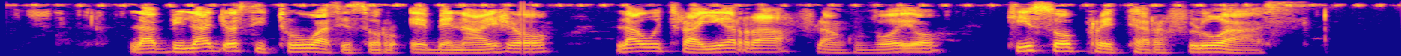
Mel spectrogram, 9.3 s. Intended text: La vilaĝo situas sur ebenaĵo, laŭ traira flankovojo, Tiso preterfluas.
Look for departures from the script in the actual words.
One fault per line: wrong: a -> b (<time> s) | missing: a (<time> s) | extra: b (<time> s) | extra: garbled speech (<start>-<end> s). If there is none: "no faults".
no faults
